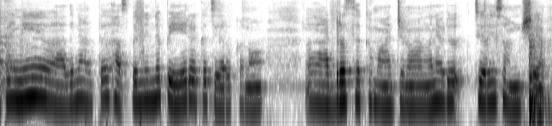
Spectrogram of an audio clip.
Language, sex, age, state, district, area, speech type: Malayalam, female, 18-30, Kerala, Kollam, urban, spontaneous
